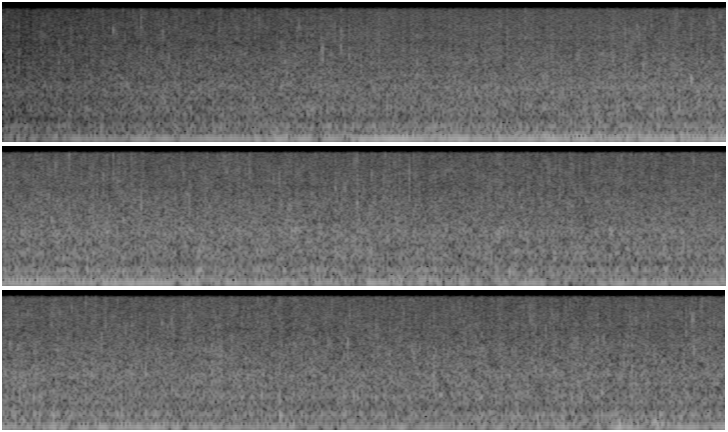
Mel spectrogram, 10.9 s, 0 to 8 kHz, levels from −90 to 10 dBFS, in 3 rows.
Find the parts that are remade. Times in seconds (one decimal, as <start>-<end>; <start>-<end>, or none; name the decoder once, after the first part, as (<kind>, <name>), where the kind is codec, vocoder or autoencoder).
1.7-3.1 (codec, DAC)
